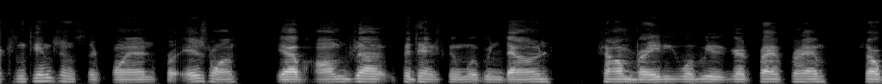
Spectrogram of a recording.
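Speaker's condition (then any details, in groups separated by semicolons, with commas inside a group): Cerebral palsy; speech affected by cerebral palsy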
